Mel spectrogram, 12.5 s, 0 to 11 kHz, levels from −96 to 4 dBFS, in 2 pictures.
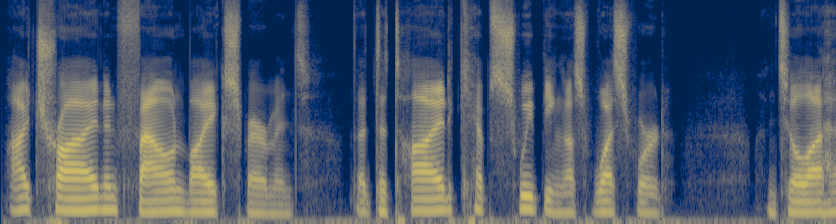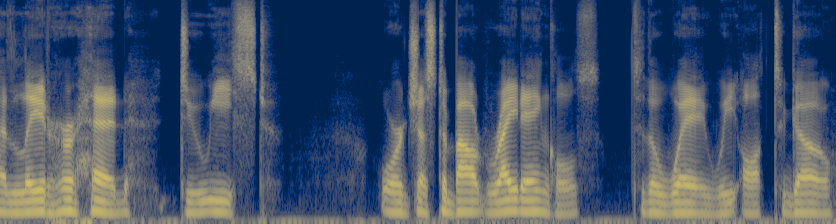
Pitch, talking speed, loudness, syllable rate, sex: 115 Hz, 160 wpm, -20 LUFS, 3.9 syllables/s, male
